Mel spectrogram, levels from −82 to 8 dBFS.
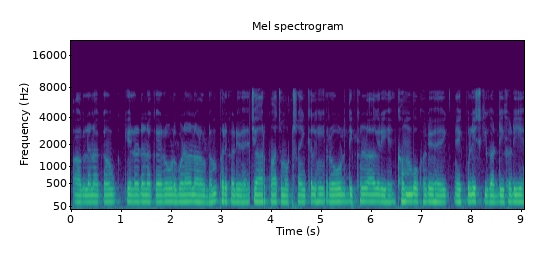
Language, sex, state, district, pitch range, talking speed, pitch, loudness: Marwari, male, Rajasthan, Churu, 120-125 Hz, 205 wpm, 125 Hz, -23 LUFS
